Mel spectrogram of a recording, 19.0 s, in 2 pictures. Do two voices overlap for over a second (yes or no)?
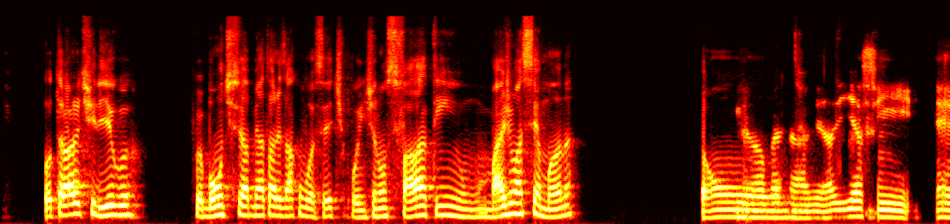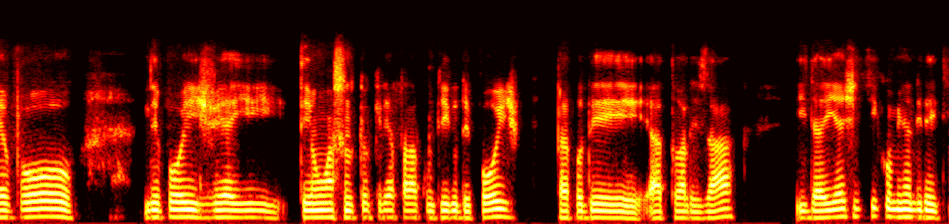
no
